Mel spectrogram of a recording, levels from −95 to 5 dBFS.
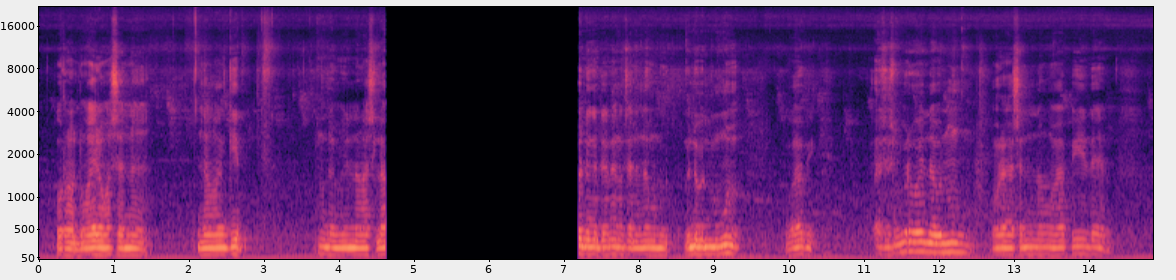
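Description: The input was likely lost for a moment, through a disconnected device or a stray mute, while recording carried on writing silence. The result is an audio dropout to silence from 4.61 to 7.19 s: speech cuts off abruptly, about 2.6 s vanish into dead silence without room tone, then resumes mid-flow.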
